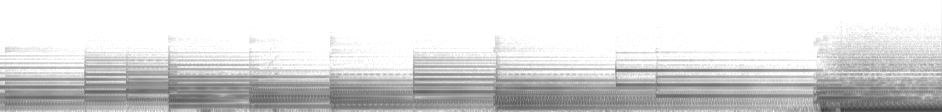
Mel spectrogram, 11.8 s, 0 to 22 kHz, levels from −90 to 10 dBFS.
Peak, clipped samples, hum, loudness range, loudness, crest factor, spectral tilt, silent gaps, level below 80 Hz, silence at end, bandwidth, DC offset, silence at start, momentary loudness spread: -12 dBFS; under 0.1%; none; 6 LU; -30 LUFS; 16 dB; -9.5 dB/octave; none; -30 dBFS; 0 s; 3.9 kHz; under 0.1%; 0 s; 14 LU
